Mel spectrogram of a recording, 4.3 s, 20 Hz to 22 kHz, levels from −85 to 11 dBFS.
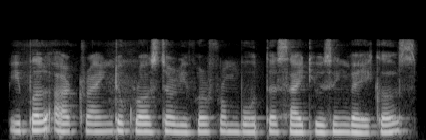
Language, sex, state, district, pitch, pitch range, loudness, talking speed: English, female, Assam, Kamrup Metropolitan, 190 Hz, 185-195 Hz, -17 LUFS, 180 wpm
